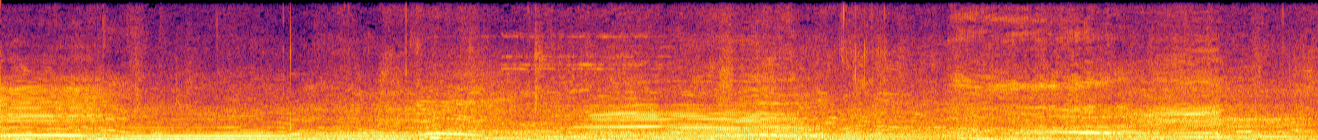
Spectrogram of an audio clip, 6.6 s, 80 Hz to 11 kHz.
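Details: Cows with calves at Raniganj market in Dinajpur, 23 October 2025; a sustained flat moo lasting about two seconds opens, followed by shorter, falling calls from several animals over a noisy crowd.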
